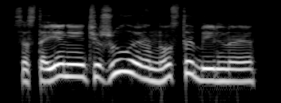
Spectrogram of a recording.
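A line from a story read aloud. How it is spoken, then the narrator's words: Tired elderly man, suppressed irritation. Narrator (Russian): устало отвечал на вопросы отца пожилой японец, с трудом скрывая раздражение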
